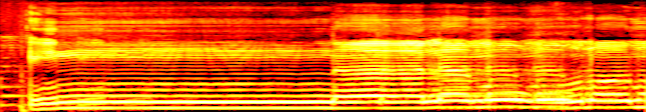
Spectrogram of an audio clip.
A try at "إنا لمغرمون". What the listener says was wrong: نون مشدد میں غنہ بھی کرنا ہے کلم کا, اور لمغرمون میں غین میں قلقلہ نہیں.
